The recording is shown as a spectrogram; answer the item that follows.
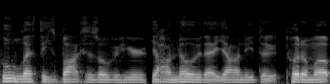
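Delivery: acted boss voice, scolding and yelling. Retelling how a manager called a stocker back in: imitating a manager yelling. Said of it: "he was yelling at him".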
